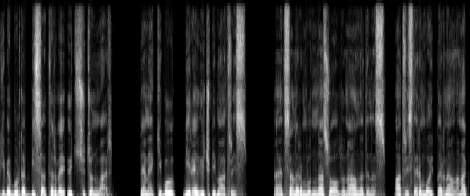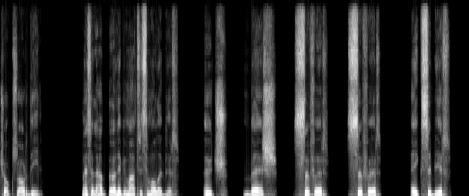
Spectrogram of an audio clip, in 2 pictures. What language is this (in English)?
Turkish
